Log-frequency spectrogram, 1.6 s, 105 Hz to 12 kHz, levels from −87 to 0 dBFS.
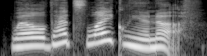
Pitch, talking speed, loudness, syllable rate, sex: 270 Hz, 155 wpm, -14 LUFS, 5.1 syllables/s, female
